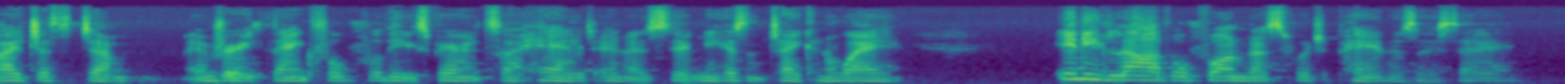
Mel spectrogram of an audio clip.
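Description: In a New Zealand accent, a woman talks at a fairly quick pace with a fairly low pitch, fairly even intonation and big swings in loudness, on a very clean recording with a silent background. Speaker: economic development executive. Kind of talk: interview.

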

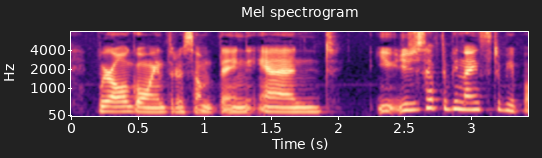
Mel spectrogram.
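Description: Fairly quick female speech on a very clean recording with a silent background. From Chicago, with early childhood in rural Durango, Mexico. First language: Spanish. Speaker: real estate broker. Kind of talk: podcast interview. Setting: studio. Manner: fast.

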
